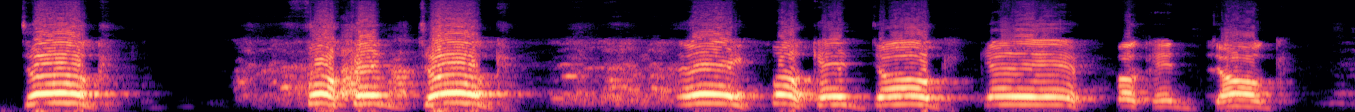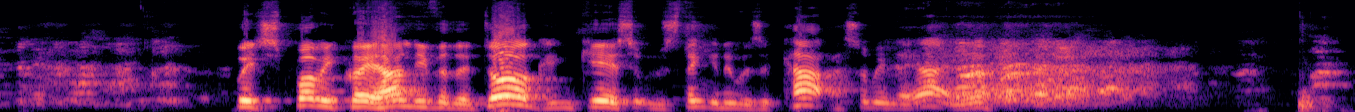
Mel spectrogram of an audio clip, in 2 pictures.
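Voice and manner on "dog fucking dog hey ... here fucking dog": put-on furious old man voice, loud, shrill angry yelling. Retelling how an angry old man calls his dog: imitating an angry old man shouting. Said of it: "he just shouts at it".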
